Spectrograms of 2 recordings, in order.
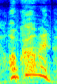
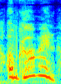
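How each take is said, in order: The two takes are said the same way.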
